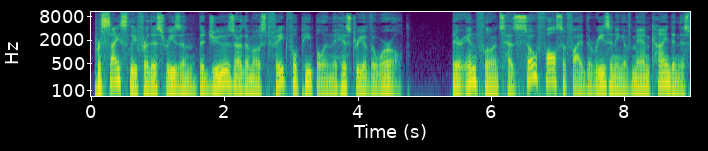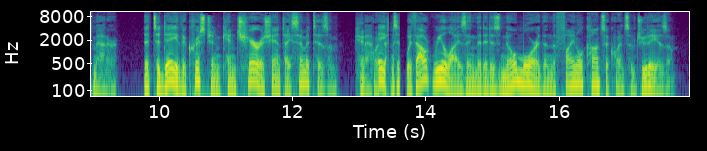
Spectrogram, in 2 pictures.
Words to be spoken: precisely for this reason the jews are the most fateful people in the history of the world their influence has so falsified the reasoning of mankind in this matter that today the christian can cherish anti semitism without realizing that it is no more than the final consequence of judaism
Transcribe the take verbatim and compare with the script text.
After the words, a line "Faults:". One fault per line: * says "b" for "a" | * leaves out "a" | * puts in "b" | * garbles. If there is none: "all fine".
precisely for this reason the jews are the most fateful people in the history of the world their influence has so falsified the reasoning of mankind in this matter that today the christian can cherish anti semitism [garbled] without realizing that it is no more than the final consequence of judaism
Faults:
* garbles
